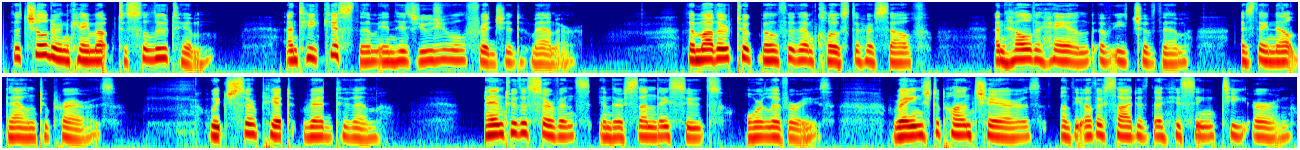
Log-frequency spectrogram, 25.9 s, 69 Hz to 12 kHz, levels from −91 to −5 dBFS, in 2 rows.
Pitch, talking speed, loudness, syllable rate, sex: 165 Hz, 155 wpm, -18 LUFS, 4.3 syllables/s, female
